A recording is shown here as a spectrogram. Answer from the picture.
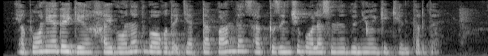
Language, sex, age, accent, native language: Uzbek, female, 18-24, Qashqadaryo, Uzbek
